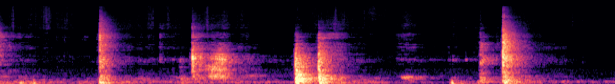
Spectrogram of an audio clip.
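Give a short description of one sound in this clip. A laptop lid knocks and clicks as it is closed and moved on a hard surface.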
